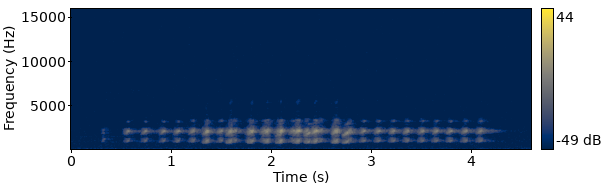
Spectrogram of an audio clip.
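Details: Single tree frog call series from a north-east Italian forest pond on an April night: roughly twenty rapid, rasping croaks over four seconds, swelling louder in the middle and fading at the end, against silence.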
